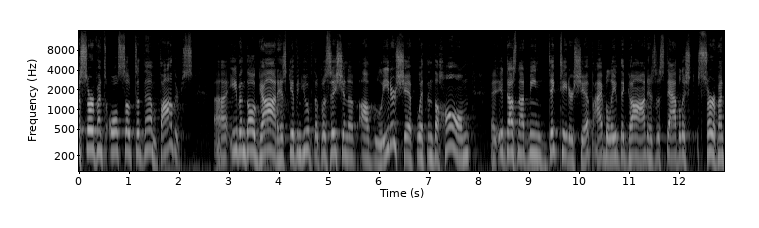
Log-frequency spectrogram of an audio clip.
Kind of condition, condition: setting, large echoing room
